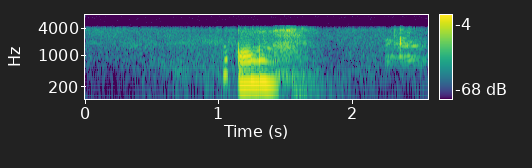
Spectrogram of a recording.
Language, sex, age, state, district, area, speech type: Santali, female, 18-30, West Bengal, Bankura, rural, conversation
